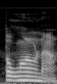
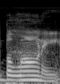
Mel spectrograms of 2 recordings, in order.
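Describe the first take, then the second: First: It is said the Italian way, like the city. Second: It is said like the American 'baloney'. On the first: "It's bologna" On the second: "I don't say bologna"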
